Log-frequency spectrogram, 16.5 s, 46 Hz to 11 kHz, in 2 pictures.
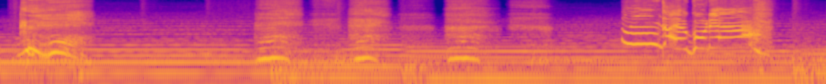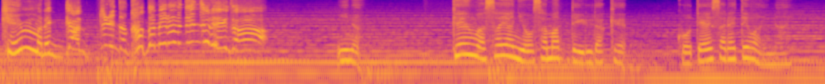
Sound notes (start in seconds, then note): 0.1 weary groan; 2.5 huff; 2.6 pant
